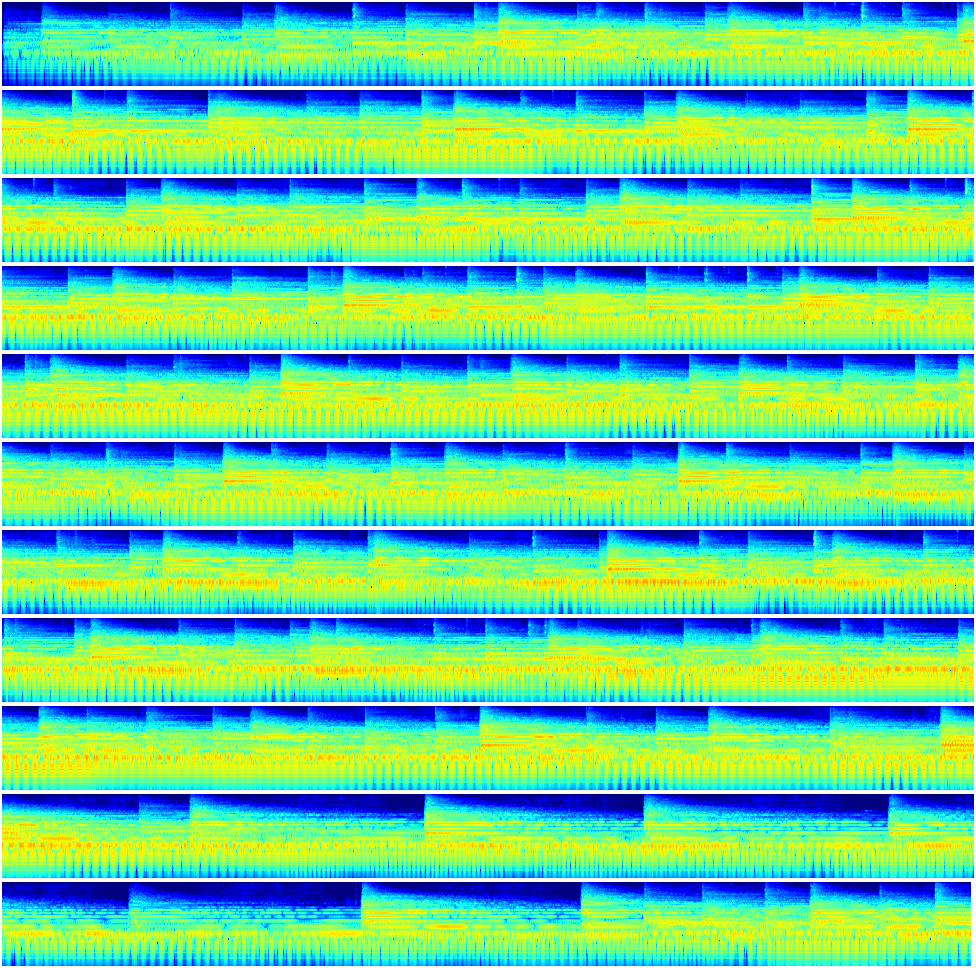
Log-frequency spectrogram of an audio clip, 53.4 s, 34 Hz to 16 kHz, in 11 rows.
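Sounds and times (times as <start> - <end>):
scampanottata bell ringing in Tomba: 0.0 - 53.4.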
